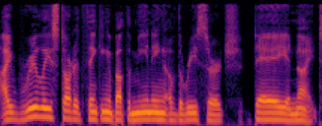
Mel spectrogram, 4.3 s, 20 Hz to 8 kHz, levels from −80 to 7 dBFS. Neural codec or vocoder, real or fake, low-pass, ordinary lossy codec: codec, 16 kHz in and 24 kHz out, 0.4 kbps, LongCat-Audio-Codec, two codebook decoder; fake; 7.2 kHz; MP3, 48 kbps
